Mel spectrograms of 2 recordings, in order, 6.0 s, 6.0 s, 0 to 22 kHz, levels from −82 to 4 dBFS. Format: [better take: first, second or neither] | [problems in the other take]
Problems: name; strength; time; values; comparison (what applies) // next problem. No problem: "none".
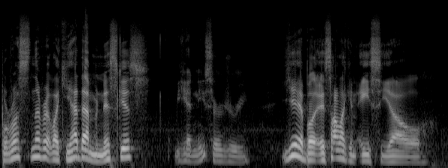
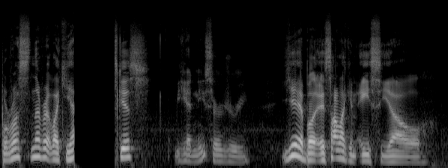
first | audio cutting out; at 1 s for 0.5 s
